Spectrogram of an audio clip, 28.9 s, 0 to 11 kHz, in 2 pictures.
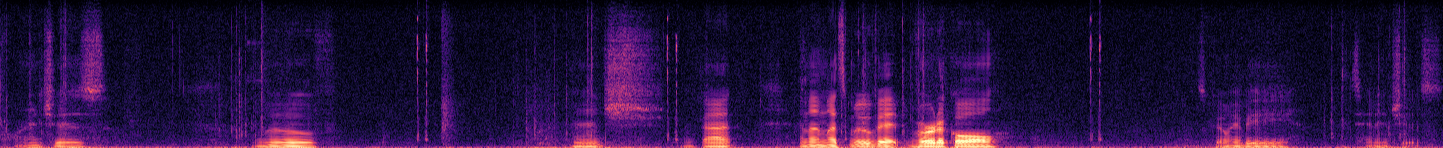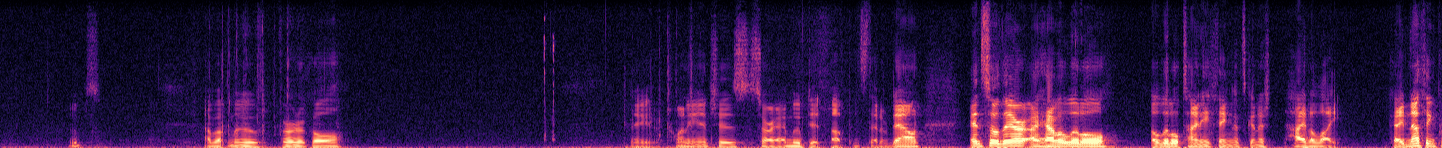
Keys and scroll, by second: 0.5 Return, 5.3 1, 5.8 Return, 13.9 Return, 20.7 -, 21.4 Return.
